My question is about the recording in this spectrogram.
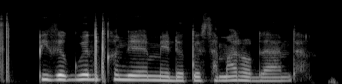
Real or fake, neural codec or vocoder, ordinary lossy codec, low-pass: fake; codec, 24 kHz, 0.9 kbps, WavTokenizer, medium speech release version 2; none; none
